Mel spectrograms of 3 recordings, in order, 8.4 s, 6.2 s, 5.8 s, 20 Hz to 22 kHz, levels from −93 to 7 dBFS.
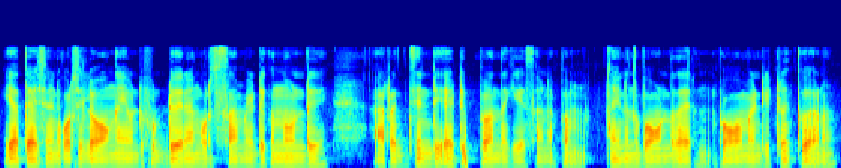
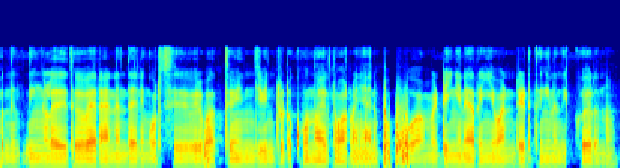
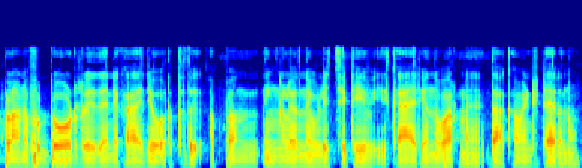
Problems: none marked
